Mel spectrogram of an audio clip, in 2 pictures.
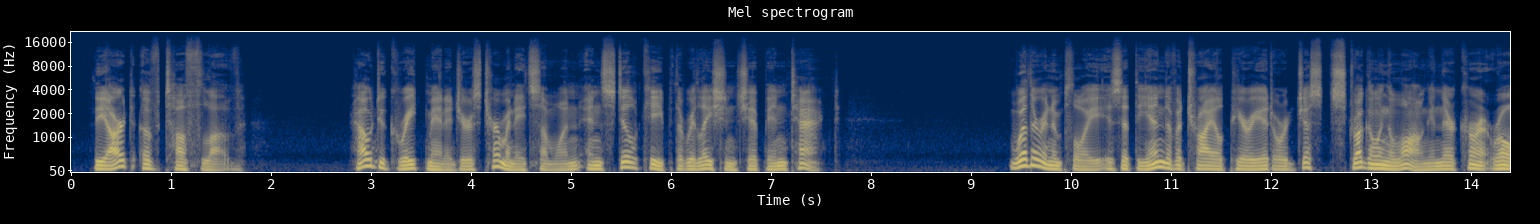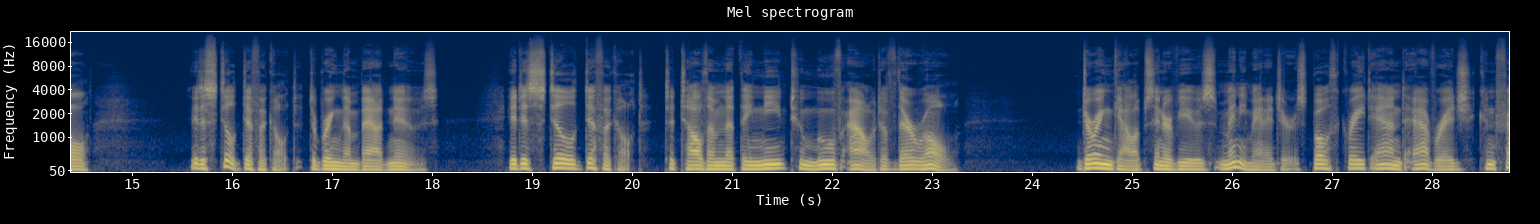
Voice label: Business, audiobook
